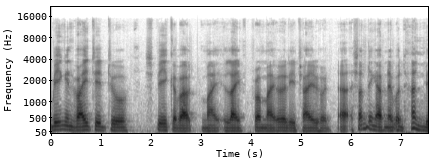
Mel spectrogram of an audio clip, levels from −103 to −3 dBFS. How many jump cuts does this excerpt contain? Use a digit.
2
